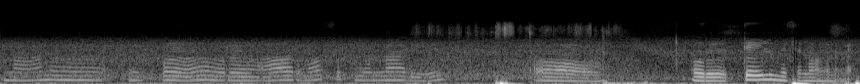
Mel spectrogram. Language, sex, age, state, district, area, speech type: Tamil, female, 30-45, Tamil Nadu, Dharmapuri, rural, spontaneous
